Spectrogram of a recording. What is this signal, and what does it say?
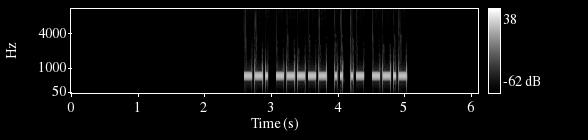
Morse code, heard as a keyed tone, about 30 wpm, 700 Hz. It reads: G0IAQ
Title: DXCC-100 Call Signs - 5 Characters - Repeated 3x - 30wpm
